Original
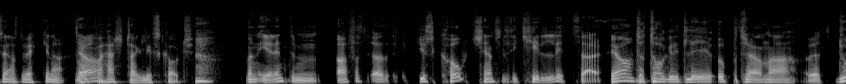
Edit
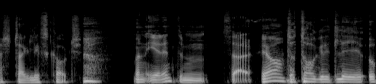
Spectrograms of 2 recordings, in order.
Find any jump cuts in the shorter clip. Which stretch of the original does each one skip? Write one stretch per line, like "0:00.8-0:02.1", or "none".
0:03.3-0:05.7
